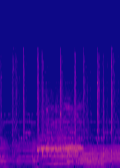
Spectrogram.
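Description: Cartoon background music with a pulsing bass line, joined about a second in by a long, wavering sheep bleat.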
